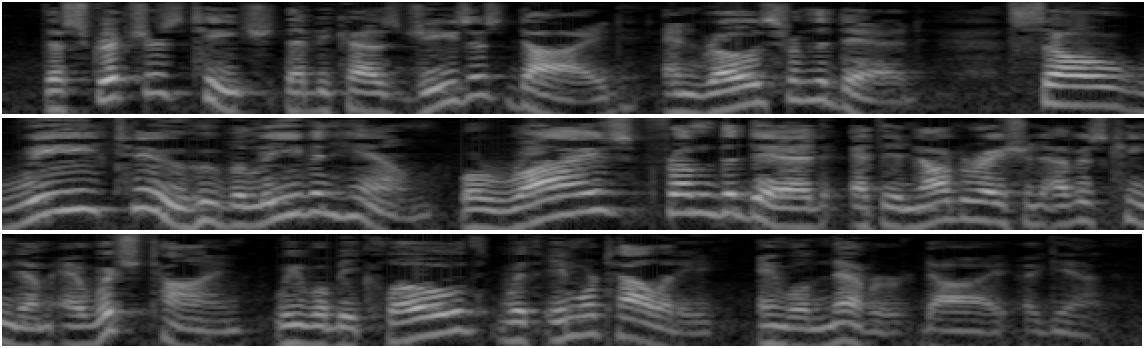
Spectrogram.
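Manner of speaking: slow, careful read-aloud. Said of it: "I'm going to read it slowly".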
